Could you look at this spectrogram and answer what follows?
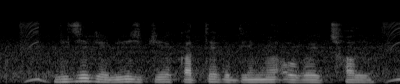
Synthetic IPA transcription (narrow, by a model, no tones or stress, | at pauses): lid͡ʒikebiːd͡ʒkekət̪ekd̪inmẽʔoɡəit͡ʃʰəl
